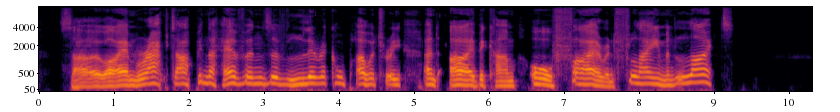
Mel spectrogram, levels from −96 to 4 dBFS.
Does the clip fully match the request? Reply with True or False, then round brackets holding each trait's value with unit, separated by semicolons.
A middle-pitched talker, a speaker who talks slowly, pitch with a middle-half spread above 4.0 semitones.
True (160 Hz; 115 wpm; 4.5 semitones)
